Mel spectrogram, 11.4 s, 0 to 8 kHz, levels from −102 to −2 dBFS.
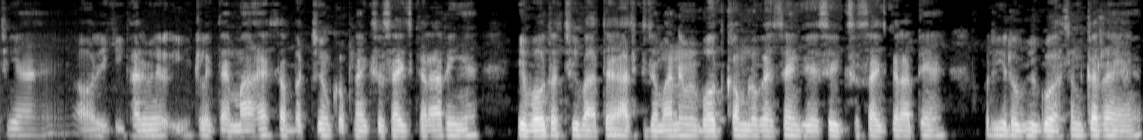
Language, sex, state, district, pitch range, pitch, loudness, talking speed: Hindi, male, Bihar, Purnia, 115-125 Hz, 115 Hz, -22 LUFS, 245 wpm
